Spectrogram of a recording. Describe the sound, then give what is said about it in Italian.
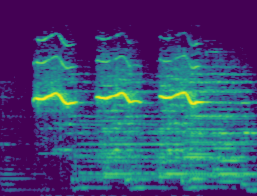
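A person whistles three short, bright phrases in quick succession, each with a little upward bend, over a soft low musical backing with no talking, in a clip from the Disney film Pinocchio. “E tutte le volte che hai bisogno di me, fai un fischio, così come così?”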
